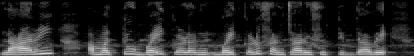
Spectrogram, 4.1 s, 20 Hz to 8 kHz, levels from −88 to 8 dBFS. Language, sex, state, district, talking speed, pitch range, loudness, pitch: Kannada, female, Karnataka, Bangalore, 100 wpm, 270-305 Hz, -16 LUFS, 275 Hz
